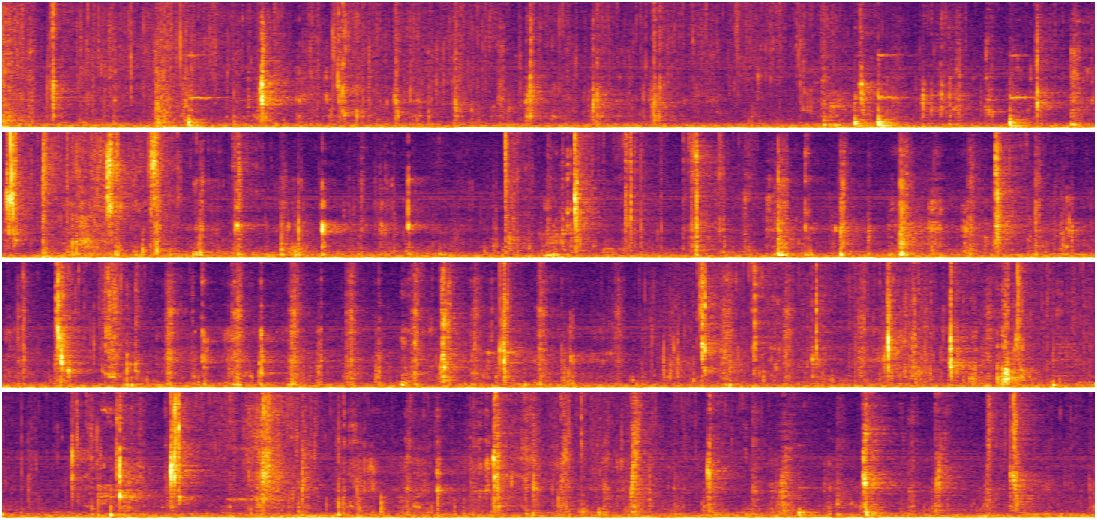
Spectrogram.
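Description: Close-miked chewing and biting of egg omelette, with many short wet mouth clicks and smacks over a steady low hum.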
